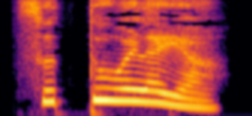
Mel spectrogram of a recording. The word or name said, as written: ಸುತ್ತುವಳಯ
